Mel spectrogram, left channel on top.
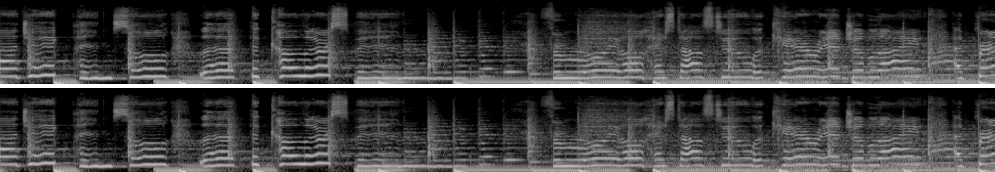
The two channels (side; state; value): both; identical; correlation 1.00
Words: pencil, let the colors spin. From royal hairstyles to a carriage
